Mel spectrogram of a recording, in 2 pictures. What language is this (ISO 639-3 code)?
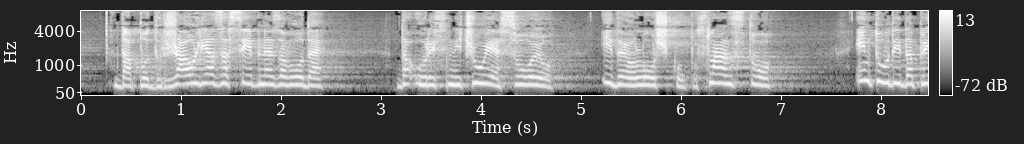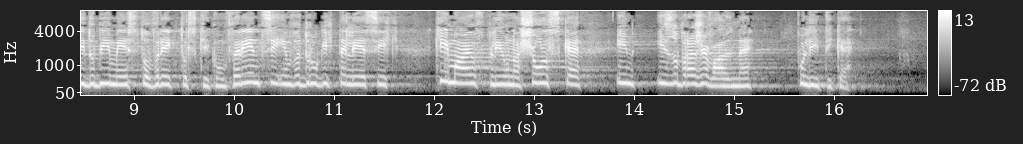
slv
